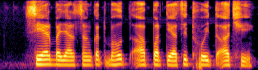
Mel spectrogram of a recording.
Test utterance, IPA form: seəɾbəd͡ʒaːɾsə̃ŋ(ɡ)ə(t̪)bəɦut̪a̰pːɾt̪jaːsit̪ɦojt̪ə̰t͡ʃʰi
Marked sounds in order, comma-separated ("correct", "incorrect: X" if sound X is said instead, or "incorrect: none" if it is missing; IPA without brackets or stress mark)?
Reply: incorrect: k, correct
